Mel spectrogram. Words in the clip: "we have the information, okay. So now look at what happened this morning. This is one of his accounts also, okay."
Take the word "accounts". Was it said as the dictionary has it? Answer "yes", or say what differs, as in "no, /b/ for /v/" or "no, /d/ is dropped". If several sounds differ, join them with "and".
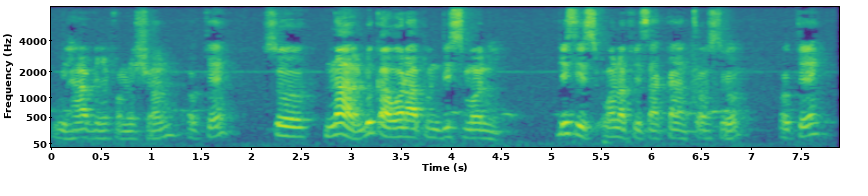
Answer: no, /s/ is dropped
